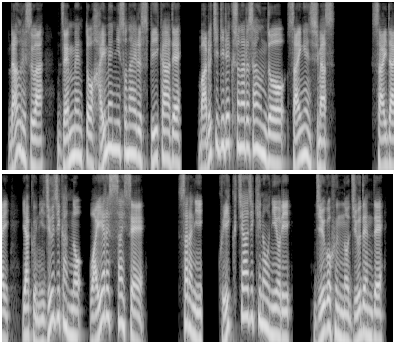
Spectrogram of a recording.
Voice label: JAPANESE MEN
